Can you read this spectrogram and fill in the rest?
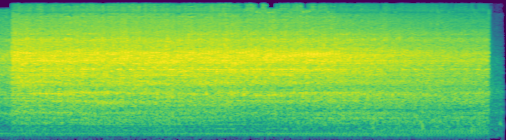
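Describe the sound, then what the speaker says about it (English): Mercedes-Benz engine on a cold start, idling with a loud, dense, even rumble that holds steady for several seconds before cutting off abruptly. "All right, time for a cold start on the Benz."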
